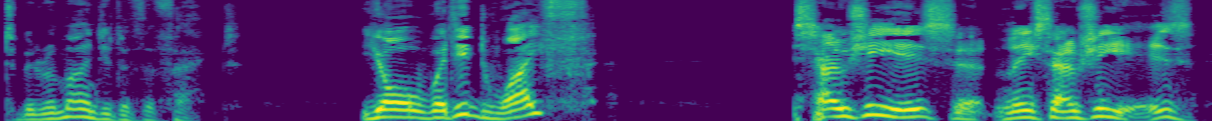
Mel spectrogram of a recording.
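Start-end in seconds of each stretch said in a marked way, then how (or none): 1.8-6.0 sly, theatrical dwarf; dwarf's mock agreement. A narrator's reading. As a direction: humour her with exaggerated assent. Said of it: "observed the dwarf".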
